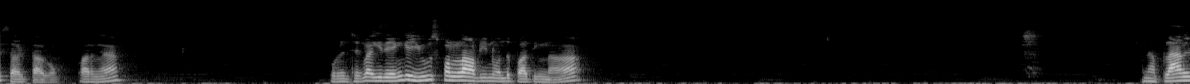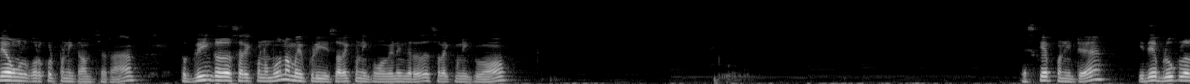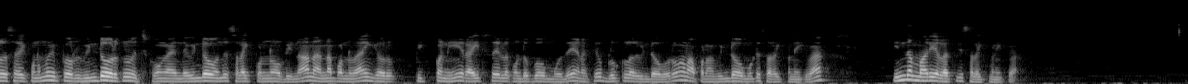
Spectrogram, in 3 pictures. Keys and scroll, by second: 3.3 Escape, 21.7 Escape.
